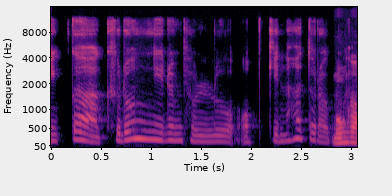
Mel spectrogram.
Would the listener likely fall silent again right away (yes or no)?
no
